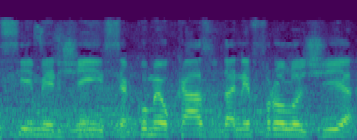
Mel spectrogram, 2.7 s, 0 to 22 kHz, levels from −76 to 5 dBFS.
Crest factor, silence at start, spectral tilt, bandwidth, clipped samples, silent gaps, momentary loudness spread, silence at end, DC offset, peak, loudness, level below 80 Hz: 14 dB; 0 s; -4 dB/octave; 13 kHz; under 0.1%; none; 3 LU; 0 s; under 0.1%; -4 dBFS; -16 LUFS; -52 dBFS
